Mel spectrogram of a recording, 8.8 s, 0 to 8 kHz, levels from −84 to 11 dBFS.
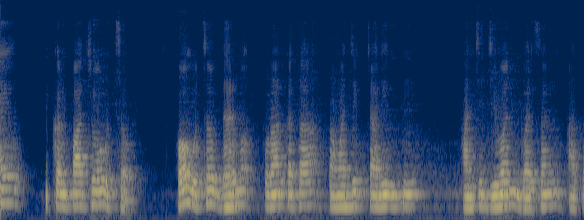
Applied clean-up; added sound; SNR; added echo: neural separator model SepFormer DNS4.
